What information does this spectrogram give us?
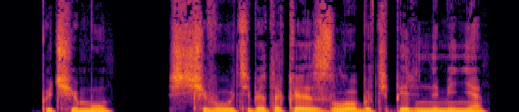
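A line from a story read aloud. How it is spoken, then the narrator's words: Sad, fervent. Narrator (Russian): Грустно и с жаром подхватил князь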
